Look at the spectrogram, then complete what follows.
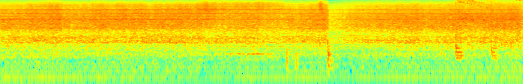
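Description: Sawmill band saw and its machinery running with a steady, even noise. A short knock comes about four and a half seconds in.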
